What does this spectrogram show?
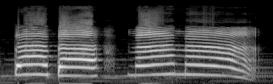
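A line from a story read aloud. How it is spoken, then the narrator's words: Repeated calling. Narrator (Chinese): 它不停地喊啊喊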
